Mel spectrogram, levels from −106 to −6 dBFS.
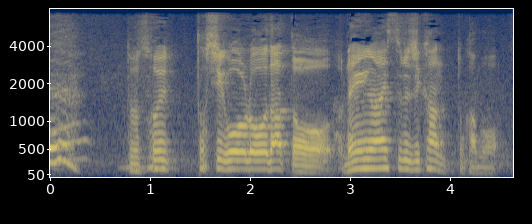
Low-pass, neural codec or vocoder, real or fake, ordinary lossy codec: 7.2 kHz; none; real; none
